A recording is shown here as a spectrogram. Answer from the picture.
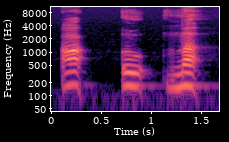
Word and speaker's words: Aum: In other words, Om is pronounced A, U, Ma. When these 3 syllables are joined together, A, U, Ma, then we get A, then we get Aum.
